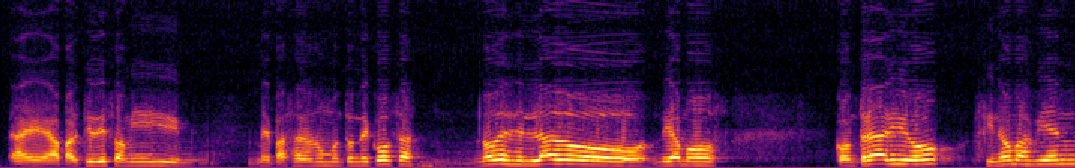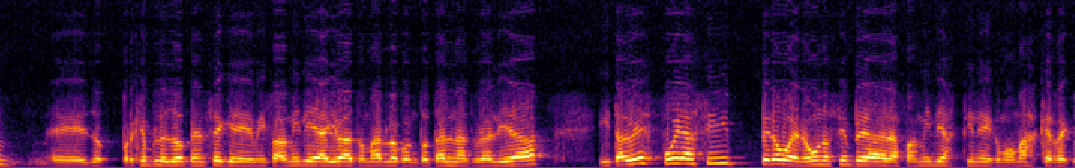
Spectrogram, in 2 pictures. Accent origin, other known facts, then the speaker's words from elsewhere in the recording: Mendoza, Argentina; now in Buenos Aires, Argentina; Soy mendocino, pero vivo hace 16 años acá, en Capital.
